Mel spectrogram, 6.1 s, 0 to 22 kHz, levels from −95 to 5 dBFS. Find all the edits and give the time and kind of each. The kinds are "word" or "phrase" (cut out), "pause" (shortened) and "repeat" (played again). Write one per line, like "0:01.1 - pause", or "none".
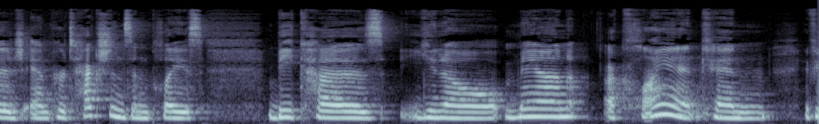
none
